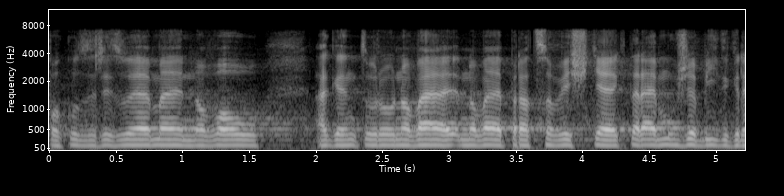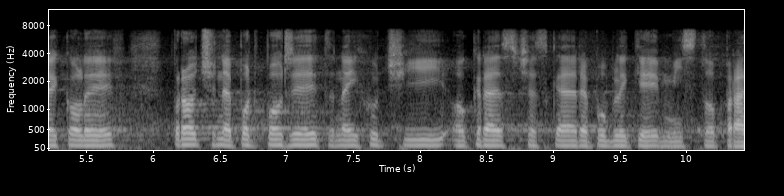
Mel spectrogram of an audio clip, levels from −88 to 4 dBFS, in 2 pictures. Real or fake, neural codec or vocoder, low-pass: real; none; 7.2 kHz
